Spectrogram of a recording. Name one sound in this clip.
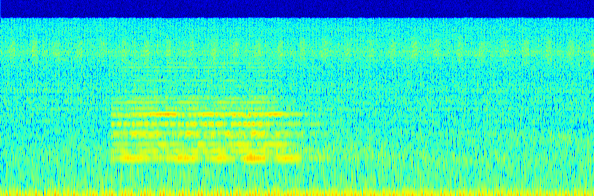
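A car engine idles with a deep, steady, throbbing rumble.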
